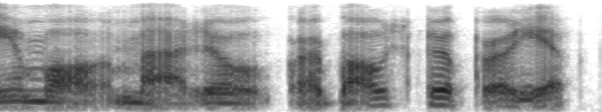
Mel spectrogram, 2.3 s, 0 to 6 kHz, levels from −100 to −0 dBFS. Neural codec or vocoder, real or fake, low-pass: autoencoder, 44.1 kHz, a latent of 192 numbers a frame, MeloTTS; fake; 5.4 kHz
